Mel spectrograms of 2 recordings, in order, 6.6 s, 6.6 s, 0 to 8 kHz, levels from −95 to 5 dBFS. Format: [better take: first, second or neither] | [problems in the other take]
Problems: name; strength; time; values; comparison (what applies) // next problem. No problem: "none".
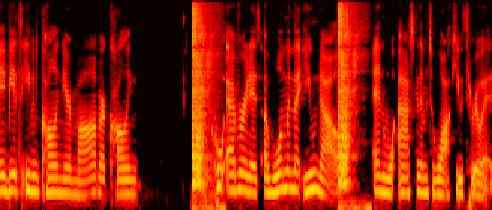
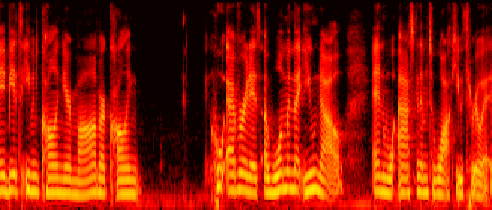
second | noise reduction (classical method spectral subtraction)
